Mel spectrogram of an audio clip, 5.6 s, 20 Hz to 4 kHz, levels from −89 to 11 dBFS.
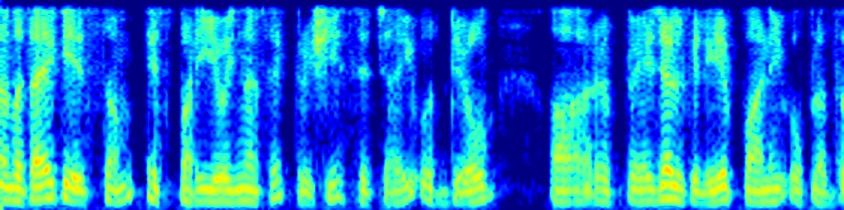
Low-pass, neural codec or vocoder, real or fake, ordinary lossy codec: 3.6 kHz; codec, 16 kHz, 4.8 kbps, FACodec; fake; none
